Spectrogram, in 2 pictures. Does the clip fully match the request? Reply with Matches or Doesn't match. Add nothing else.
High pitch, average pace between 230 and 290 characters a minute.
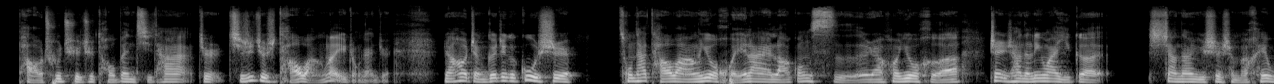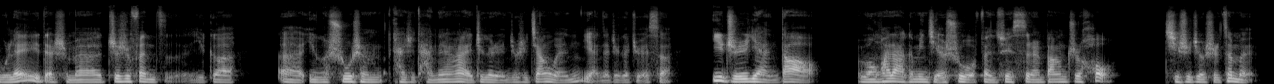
Doesn't match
